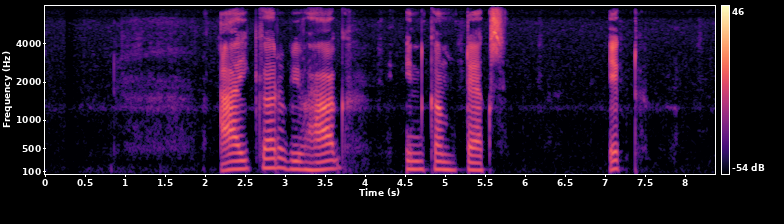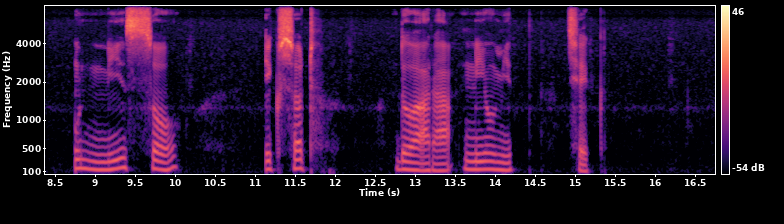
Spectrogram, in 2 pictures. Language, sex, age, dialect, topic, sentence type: Magahi, male, 18-24, Northeastern/Surjapuri, banking, statement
